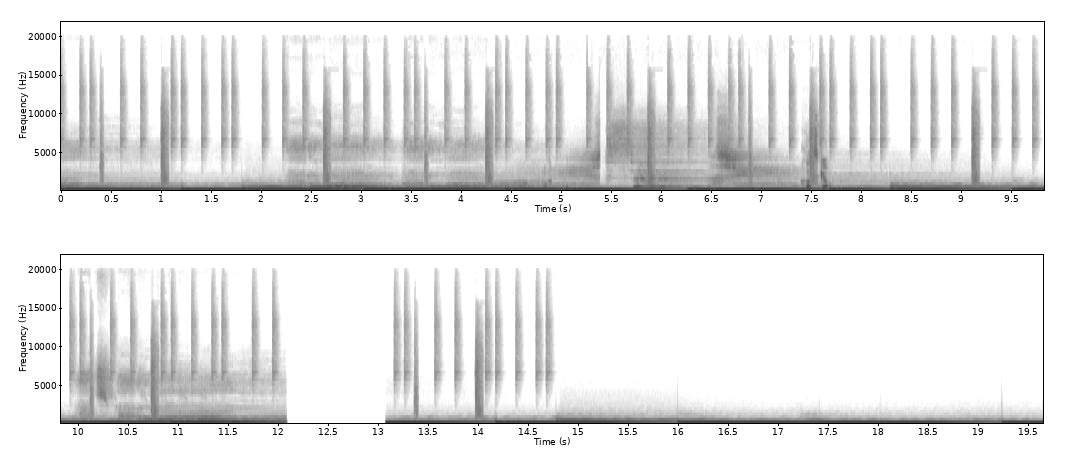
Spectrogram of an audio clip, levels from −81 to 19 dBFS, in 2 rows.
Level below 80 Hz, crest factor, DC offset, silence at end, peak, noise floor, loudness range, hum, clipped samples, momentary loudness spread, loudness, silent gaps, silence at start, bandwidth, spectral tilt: -8 dBFS; 6 dB; under 0.1%; 0 s; -2 dBFS; -83 dBFS; 3 LU; none; under 0.1%; 6 LU; -11 LUFS; none; 0 s; 8.8 kHz; -7 dB/octave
